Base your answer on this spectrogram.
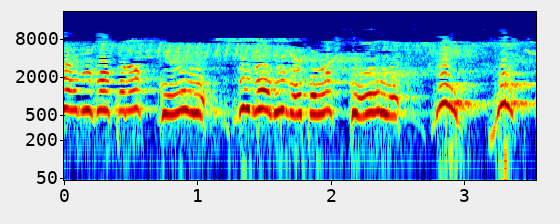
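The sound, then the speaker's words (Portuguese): A rapid string of high, yappy barks like a small dog, about eight close together in an excited rhythm, loud, apparently a voice imitating the barking. “Ladrava o cãozinho abanando o rabo.”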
